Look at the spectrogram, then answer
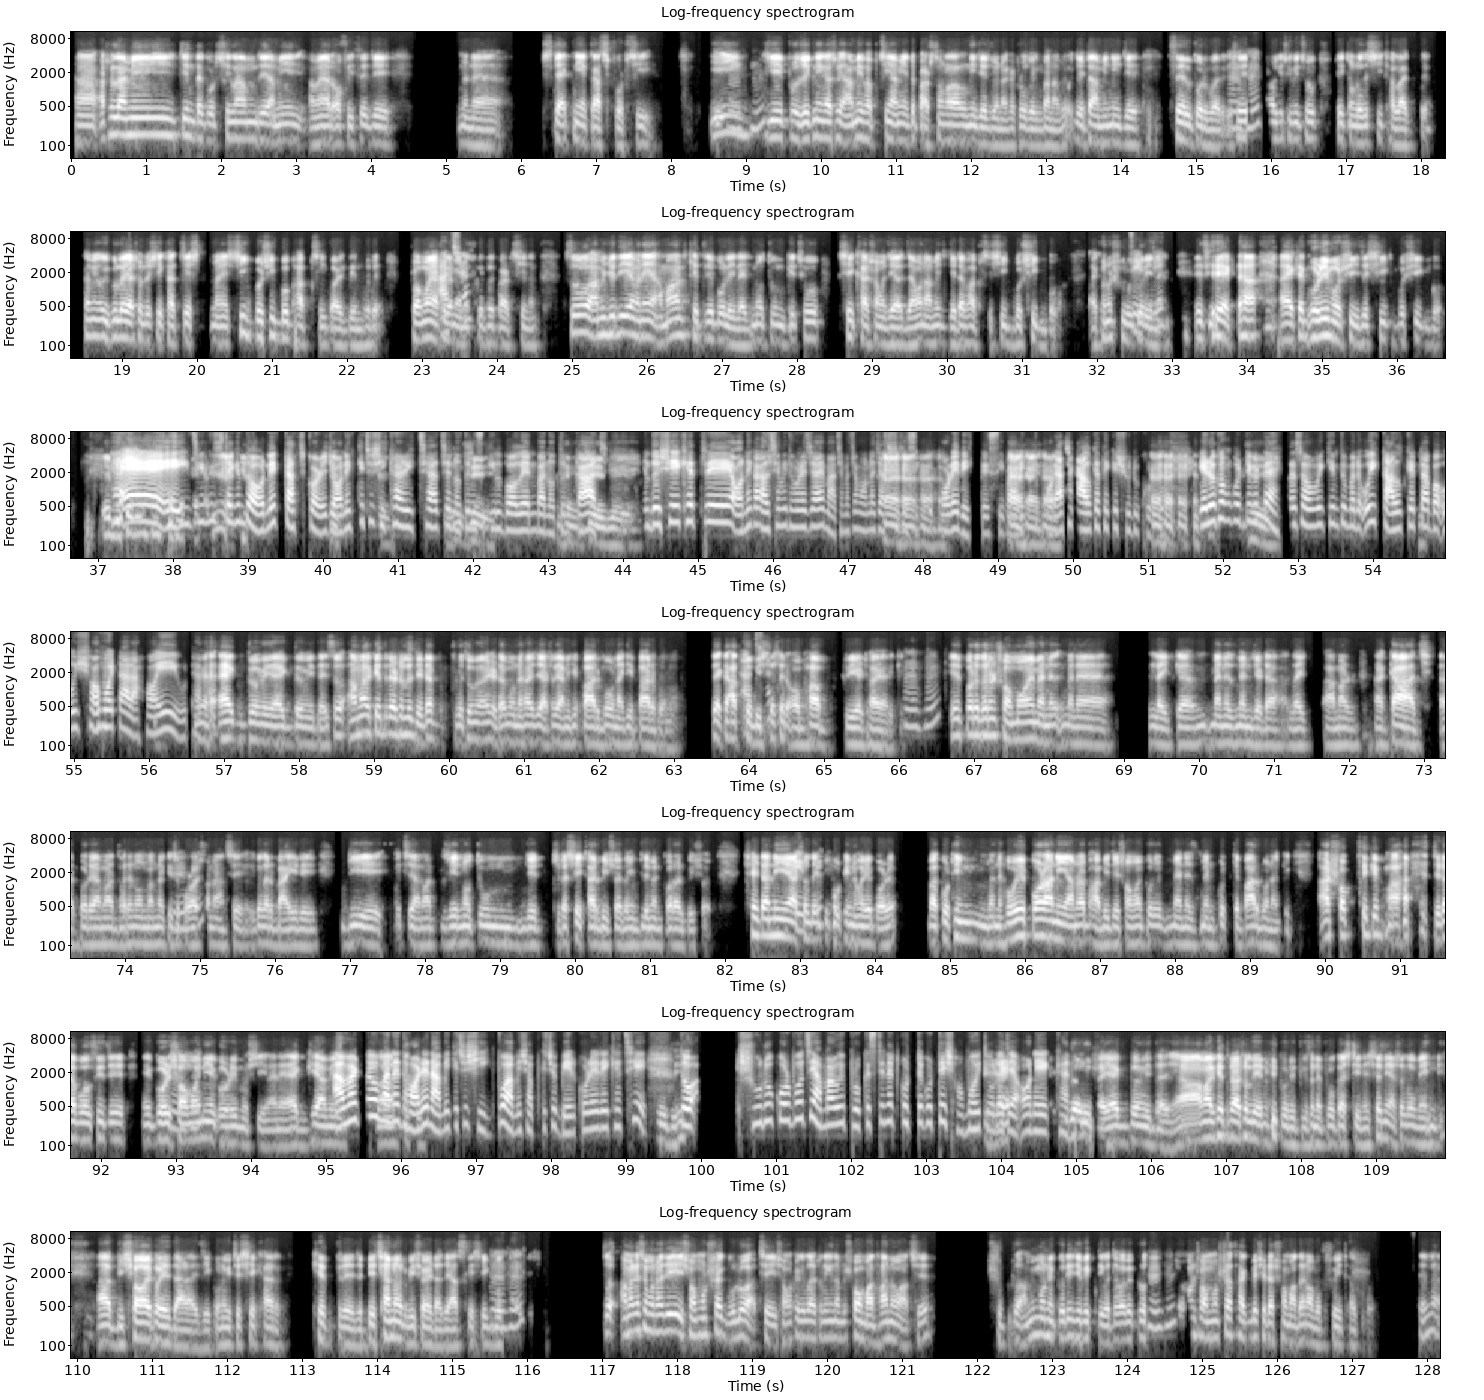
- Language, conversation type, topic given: Bengali, unstructured, তোমার কি মনে হয় নতুন কোনো দক্ষতা শেখা মজার, আর কেন?
- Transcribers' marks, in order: in English: "stack"; laughing while speaking: "এইযে একটা আ একটা ঘড়িমসি"; "গড়িমসি" said as "ঘড়িমসি"; chuckle; laughing while speaking: "হ্যাঁ, হ্যাঁ, হ্যাঁ"; chuckle; in English: "create"; in English: "management"; in English: "implement"; in English: "management"; chuckle; unintelligible speech; in English: "procrastinate"; unintelligible speech; in English: "procrastination"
